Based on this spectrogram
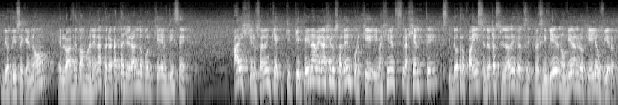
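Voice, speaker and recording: A man's voice: fairly high pitch, a little fast, hardly any pauses, a little mellow. A man with a Chilean accent giving a conversational church Bible study, often checking in with his listeners and slipping in jokes. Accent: Chilean Spanish. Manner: conversational, often adds tag questions, jokes. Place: church hall. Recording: echoey hall, faint hiss.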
